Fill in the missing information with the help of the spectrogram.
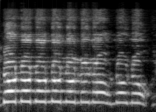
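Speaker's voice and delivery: high, loud string of panicked nos; frantic mock no. TI runs up trying to stop the female TI, high frantic nos. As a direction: try to stop it in a rush. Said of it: "He's like".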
